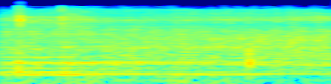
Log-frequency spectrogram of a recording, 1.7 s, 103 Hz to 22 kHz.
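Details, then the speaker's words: 1976 Toyota Corolla TE31, old carbureted engine, at a steady, even idle with a light mechanical hum and a couple of faint ticks, no stumble or miss. Normal idle; it runs very smoothly and a wrench can sit on the motor. "uh you could tell it runs really smooth i mean the guys at the smog shop and everywhere i go that see my car they're always amazed"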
